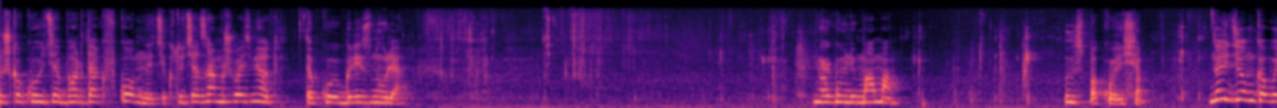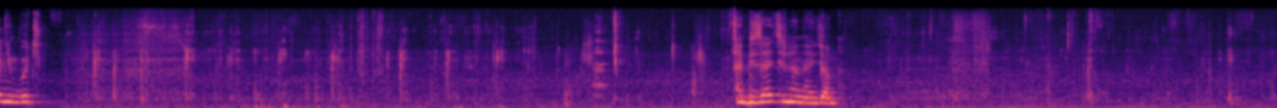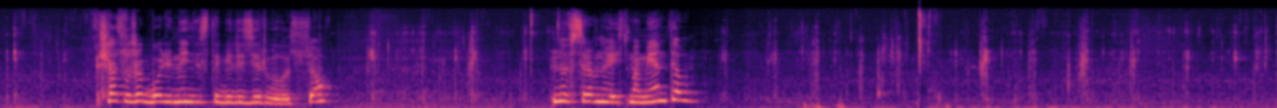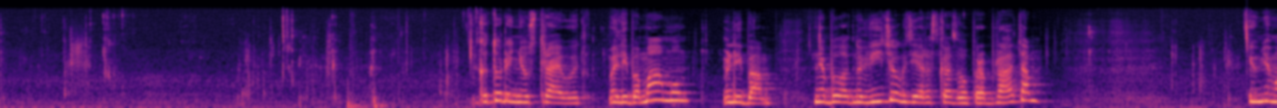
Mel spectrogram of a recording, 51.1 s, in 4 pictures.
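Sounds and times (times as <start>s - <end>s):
food crunching: 4.1s - 8.2s, 9.0s - 10.6s, 11.5s - 12.2s, 13.2s - 20.2s, 21.6s - 26.9s, 29.0s - 31.3s, 32.4s - 39.6s, 40.2s - 43.4s, 48.2s - 50.8s
crunchy crust clicks: 4.2s - 8.1s, 13.4s - 19.2s
chewing food: 4.2s - 8.2s, 9.0s - 10.6s, 11.5s - 12.1s, 13.2s - 20.2s, 21.6s - 26.6s, 29.0s - 31.1s, 32.5s - 39.6s, 40.2s - 43.3s, 48.7s - 50.8s.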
